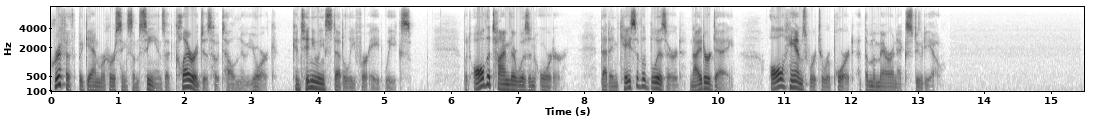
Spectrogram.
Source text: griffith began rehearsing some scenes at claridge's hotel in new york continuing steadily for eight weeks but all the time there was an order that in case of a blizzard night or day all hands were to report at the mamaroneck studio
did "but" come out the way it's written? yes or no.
yes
